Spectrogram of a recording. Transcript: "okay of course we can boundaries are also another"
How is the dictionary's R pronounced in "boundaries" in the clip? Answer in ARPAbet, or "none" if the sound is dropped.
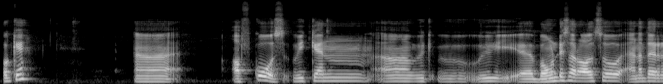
none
